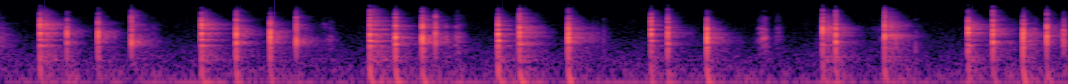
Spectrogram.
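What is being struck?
Small cardboard box tapped with fingernails.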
